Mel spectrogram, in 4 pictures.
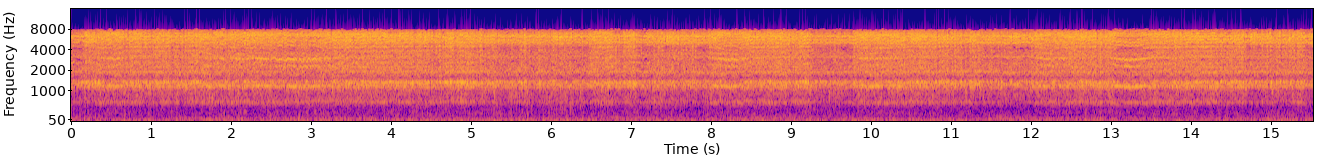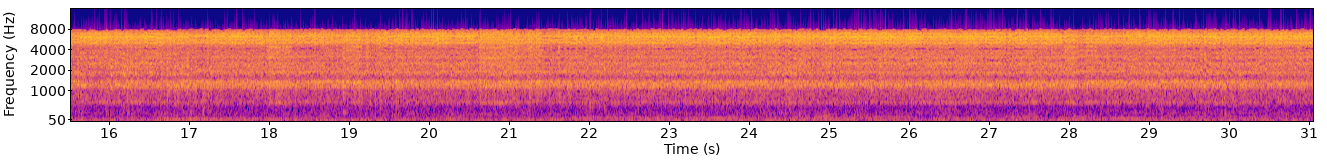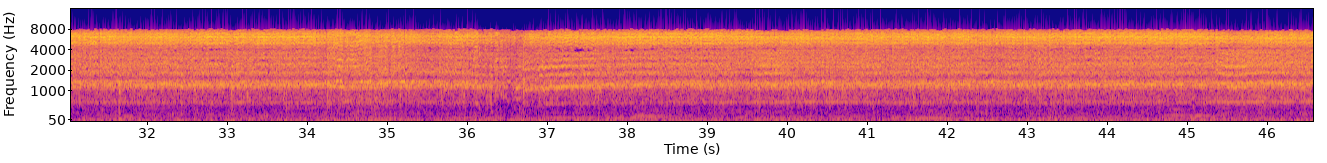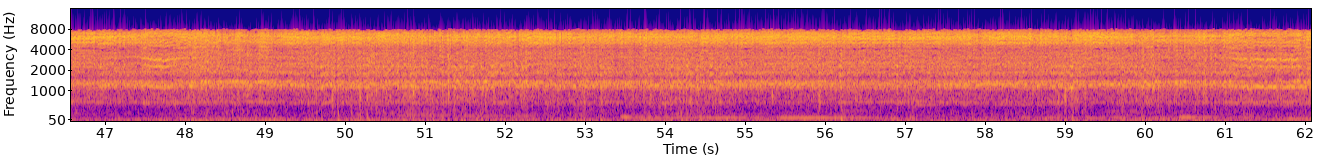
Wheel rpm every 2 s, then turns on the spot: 170, 160, 170, 160, 160, 170, 170, 170, 170, 170, 170, 170, 170, 170, 170, 170, 170, 160, 140, 160, 170, 170, 170, 160, 170, 160, 170, 170, 170, 170, 160.
none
